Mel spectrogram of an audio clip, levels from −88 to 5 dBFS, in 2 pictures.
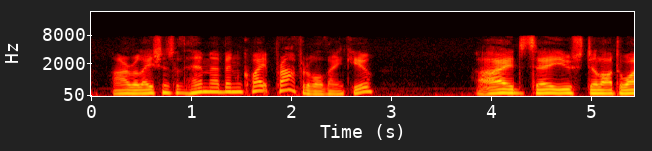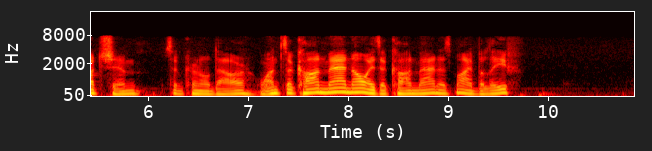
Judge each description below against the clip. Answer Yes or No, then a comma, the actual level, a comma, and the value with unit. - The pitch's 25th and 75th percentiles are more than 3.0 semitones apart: Yes, average, 4.3 semitones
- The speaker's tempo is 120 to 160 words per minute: No, average, 175 wpm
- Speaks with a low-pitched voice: Yes, low, 120 Hz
